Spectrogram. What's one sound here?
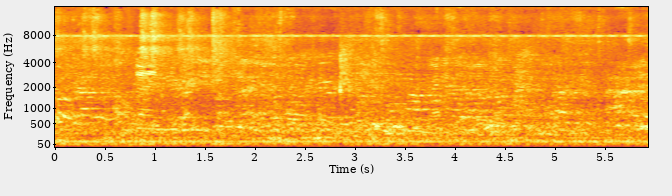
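A crowd of young women chatters, echoing in a large hall.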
